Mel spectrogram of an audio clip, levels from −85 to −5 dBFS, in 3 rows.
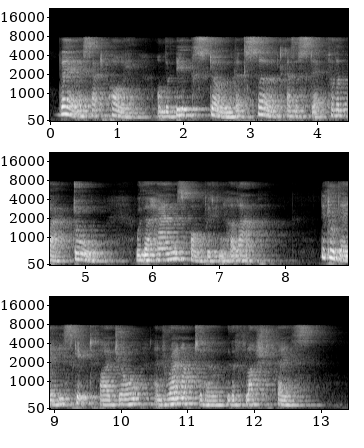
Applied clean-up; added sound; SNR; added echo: neural separator model SepFormer DNS4.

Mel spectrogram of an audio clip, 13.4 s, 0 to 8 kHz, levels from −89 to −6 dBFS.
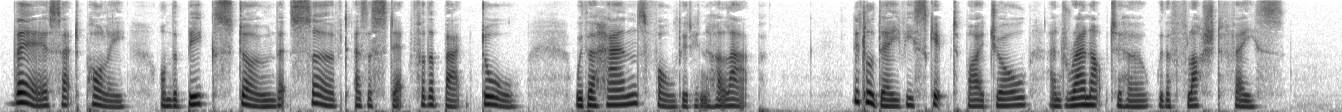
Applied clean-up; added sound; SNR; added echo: none; none; none; none.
